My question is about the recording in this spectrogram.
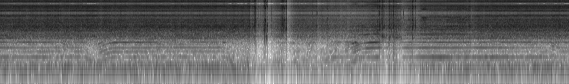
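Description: Racing jet ski engine running hard under a rush of wind and water spray, its pitch dipping and climbing back twice. About five seconds in the engine note fades briefly among a few sharp knocks before the engine picks up again.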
